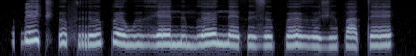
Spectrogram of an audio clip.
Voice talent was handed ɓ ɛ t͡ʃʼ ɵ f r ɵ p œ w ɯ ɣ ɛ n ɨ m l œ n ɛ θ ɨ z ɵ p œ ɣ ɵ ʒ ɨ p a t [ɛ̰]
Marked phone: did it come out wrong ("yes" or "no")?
yes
